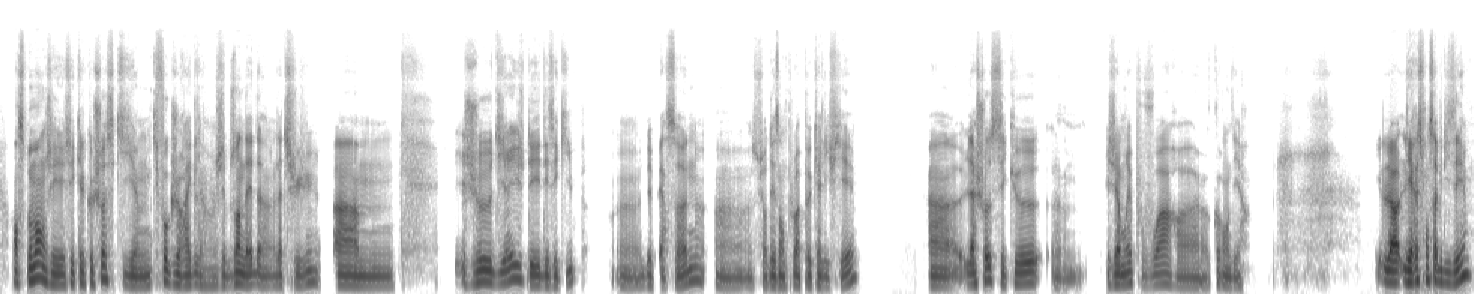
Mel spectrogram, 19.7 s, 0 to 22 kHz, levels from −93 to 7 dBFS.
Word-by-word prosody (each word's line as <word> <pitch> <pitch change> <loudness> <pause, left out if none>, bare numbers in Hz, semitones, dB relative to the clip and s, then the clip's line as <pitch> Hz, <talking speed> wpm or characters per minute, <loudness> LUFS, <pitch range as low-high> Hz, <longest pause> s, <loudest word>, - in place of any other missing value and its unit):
En - - +2
ce - - -4
moment, 145 +2 +7
j'ai 100 -5 +1
j'ai 100 +3 -3
quelque 115 0 -2
chose 140 +6 0
qui, 90 -2 -4
hem, 85 +1 -1
qu'il - - -11
faut 125 -2 +2
que 95 - -5
je 100 - +2
règle. 90 0 -1
J'ai 90 +2 -4
besoin 100 +6 +3
d'aide, 95 0 +2
heu, 85 -1 -3
là-dessus. 95 +5 -4 0.2
Hem, 85 -2 0 0.9
je 115 +3 +2
dirige 125 +7 0
des 90 -1 +1
des 90 -1 -3
équipes, - - -8 0.5
heu, - - -8 0.2
de 90 +2 -5
personnes, 115 +11 -3 0.2
heu, - - -7 0.4
sur - - -9
des 90 0 -1
emplois 85 - -2
peu - - -4
qualifiés. 85 - -4 1.0
Heu, 85 -2 -1
la 100 +1 +3
chose, 130 +5 +1
c'est 100 -8 -5
que, 105 +1 +1
hem, - - -12 0.4
j'aimerais 95 +3 +2
pouvoir, 90 +1 -3 0.3
heu, 75 - -10
comment 85 - -5
dire? 80 -1 -9 1.7
Le 115 -1 +9
les 120 -1 +8
responsabiliser, 130 -1 +4
95 Hz, 145 wpm, -26 LUFS, 85-115 Hz, 1.7 s, Le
